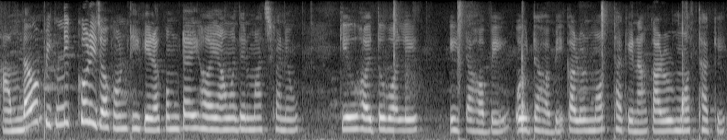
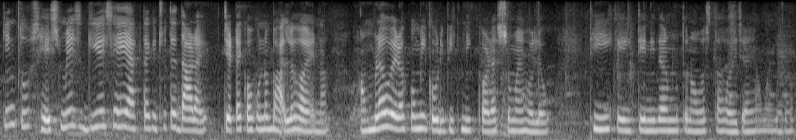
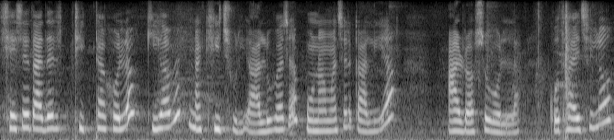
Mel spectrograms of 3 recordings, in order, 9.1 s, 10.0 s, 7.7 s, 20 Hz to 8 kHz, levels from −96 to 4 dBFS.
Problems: background sounds at intervals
